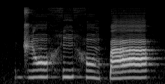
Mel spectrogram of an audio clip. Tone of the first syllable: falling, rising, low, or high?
high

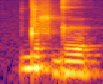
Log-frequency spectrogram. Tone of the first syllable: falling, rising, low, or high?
high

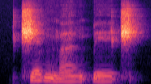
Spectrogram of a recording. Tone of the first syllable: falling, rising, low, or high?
high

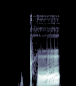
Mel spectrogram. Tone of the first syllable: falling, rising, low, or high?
rising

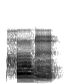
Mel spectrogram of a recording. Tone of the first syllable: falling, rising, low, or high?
high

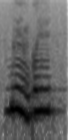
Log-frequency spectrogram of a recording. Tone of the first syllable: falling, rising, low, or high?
falling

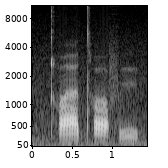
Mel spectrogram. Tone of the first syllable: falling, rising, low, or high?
rising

